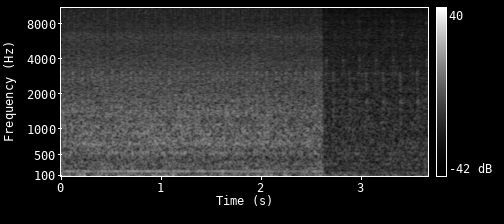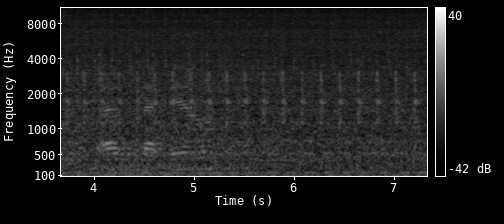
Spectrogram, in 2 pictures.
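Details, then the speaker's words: 2016 GMC Sierra 2500 6.0 L with 200,000 miles, first start after repair work: a loud idle with a steady knock about three per second that then quiets; oil pressure 35, and the knock persists, apparently not fixed. "down hope I can hear that knock coming back and our oil pressure is at 35 well maybe we didn't fix it"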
